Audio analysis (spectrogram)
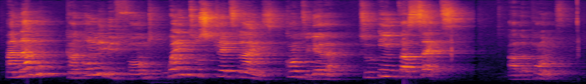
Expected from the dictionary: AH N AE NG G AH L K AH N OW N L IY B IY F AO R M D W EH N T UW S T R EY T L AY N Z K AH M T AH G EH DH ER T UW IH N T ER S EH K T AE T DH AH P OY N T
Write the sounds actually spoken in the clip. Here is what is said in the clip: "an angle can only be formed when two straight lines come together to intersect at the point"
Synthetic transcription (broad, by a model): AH N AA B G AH K AH N OW N L IY B IY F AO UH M D W EH N T UW S T R EY T L AY N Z K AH M T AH G EH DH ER T UW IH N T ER S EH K T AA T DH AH P OY N T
